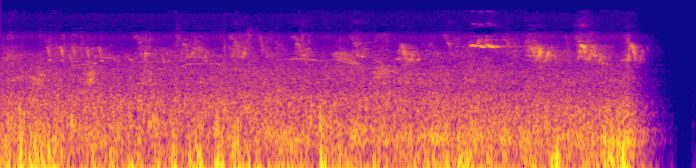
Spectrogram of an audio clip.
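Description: Small birds chirping in short, scattered calls over outdoor background noise and a low, uneven rumble. The sound cuts off abruptly near the end.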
